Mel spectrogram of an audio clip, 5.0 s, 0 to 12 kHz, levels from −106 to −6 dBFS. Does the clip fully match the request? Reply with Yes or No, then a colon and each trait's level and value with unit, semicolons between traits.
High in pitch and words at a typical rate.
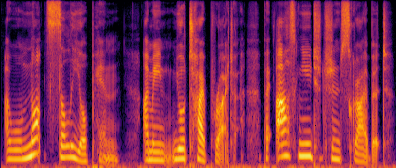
Yes: high, 200 Hz; average, 170 wpm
